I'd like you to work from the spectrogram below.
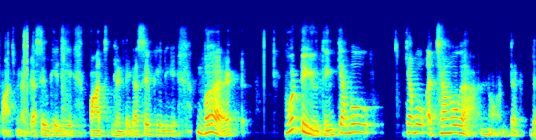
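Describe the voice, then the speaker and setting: Man, speaking trainer, online class lecture, dull lo-fi recording, faint hiss. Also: on the high side. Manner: mixes Hindi and English, repeats key points.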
